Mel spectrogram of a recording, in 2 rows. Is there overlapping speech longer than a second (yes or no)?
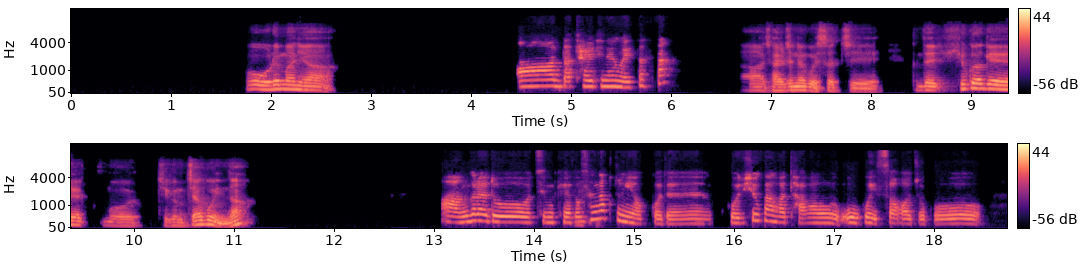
no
